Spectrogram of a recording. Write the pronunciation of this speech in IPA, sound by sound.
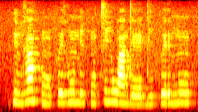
ɗ ĩ˨ ɣ ã˦ k ũ˨ f e˦ ɣ ũ˦ n i˨ f ũ˨ t͡s iː˦ w ã˦ d eː˨ d i˨ f e˦ ɾ ɪ˦ ŋ ũ˦

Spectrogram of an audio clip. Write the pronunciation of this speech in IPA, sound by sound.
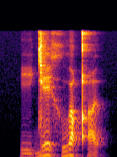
i˩ ɟ e˧˥˧ x u˧˥˧ qʼ ə˩

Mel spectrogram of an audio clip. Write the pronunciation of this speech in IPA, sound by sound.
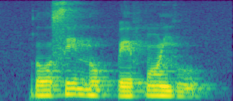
ɾ o˧ s i˦ n o˧ k͡p e˨ f ɔ̃˧ j u˨

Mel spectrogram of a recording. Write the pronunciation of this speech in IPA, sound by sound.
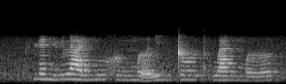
pʰ ɥ ɛ˥˩ n y˧˥ l a˥˩ ɪ̯ m u˥ x ʊ˧˥ ŋ m ɤ̰˨˩ l i˥˩ ŋ t̪ o˥ ʊ̯ t̪ʰ w a˥ n m ɤ˧˥

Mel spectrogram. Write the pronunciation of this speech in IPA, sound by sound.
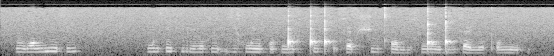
ŋ ɡ ɔ ŋ ɡ ĩ s i | w i s ĩ x rʲ ʊ l ʊ x l ḭ zʲ ɔ x w ẽ pʼ õ s ŋ͡ǃ i x ǃ ĩ ǃʰ ḛ x ɛ s ʃ i tʰ ɔ̃ m b e x ŋ͡ǃ ɔ̃ ɡ͡ǃ ẽ x ɛ lʲ ɔ pʼ o n ĩ x

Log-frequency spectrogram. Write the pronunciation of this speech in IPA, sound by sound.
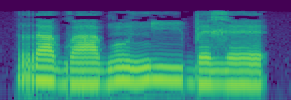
r a˦˨ ɡʷ aː˨ ɡʷ ũ˦˨ ɲ iː˦˨ b ɛ˨ ɣ ɛ˨

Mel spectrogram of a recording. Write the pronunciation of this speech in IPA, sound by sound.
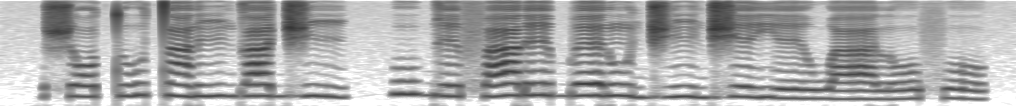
ʃ ɔ˨ t u˨˦ t ã˧ ɾ ĩ˦ ɡ a˦ d͡ʒ i˦˨ | u˧ ɡ e˨ f a˨˦ ɾ e˦ b ɛ˦ ɾ ũ˦˨ d͡ʒ ĩ˧ d͡ʒ e˧ j e˨ w a˨ l o˨˦ f o˦˨

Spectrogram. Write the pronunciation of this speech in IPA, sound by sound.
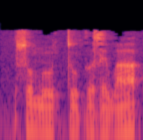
s o m õ tː õ k ɤ z ɛ w a

